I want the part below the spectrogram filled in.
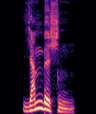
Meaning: inflection of jambisch: 1. strong genitive masculine/neuter singular 2. weak/mixed genitive/dative all-gender singular 3. strong/weak/mixed accusative masculine singular 4. strong dative plural
- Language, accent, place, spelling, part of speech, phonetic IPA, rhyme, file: German, Germany, Berlin, jambischen, adjective, [ˈjambɪʃn̩], -ambɪʃn̩, De-jambischen.ogg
